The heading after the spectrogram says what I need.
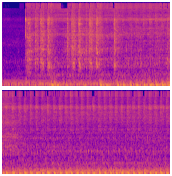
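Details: Yamaha Bear Tracker quad, cold start without choke: the engine catches at once and settles into an even, steady idle with a regular low thump; starts cleanly and sounds healthy.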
